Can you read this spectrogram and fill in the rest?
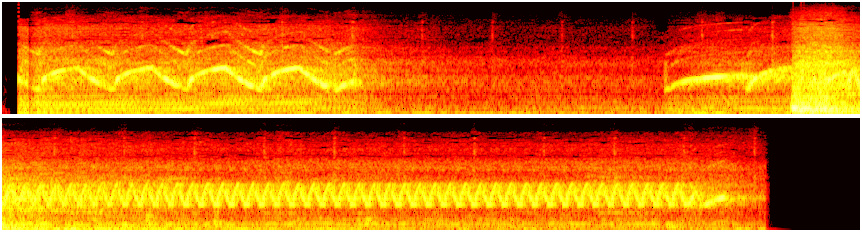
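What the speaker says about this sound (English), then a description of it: "This guy doesn't hear the ambulance siren." An ambulance siren wails in rising and falling sweeps, pauses, then returns with a sharp blast and a long steady tone, loud and close.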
